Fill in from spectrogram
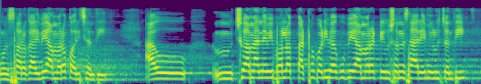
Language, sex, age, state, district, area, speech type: Odia, female, 45-60, Odisha, Dhenkanal, rural, spontaneous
